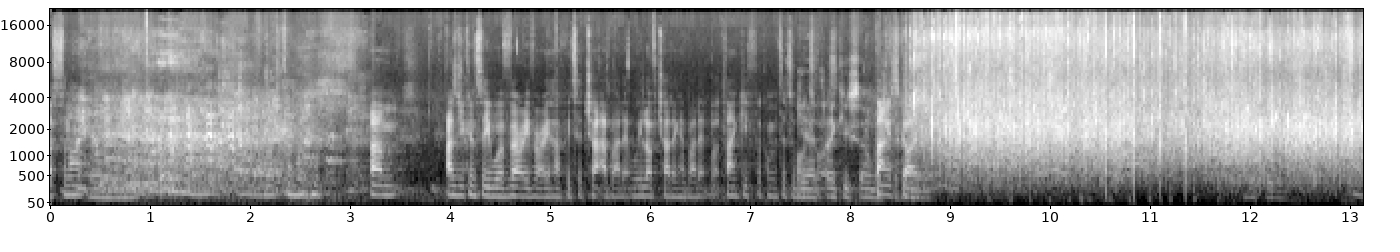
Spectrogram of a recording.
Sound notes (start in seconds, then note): 0.2 audience laughs; 8.4 applause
